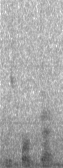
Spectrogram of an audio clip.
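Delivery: low, very soft, heavy; hushed, low, grave; grim hush. Acted. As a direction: say it quietly, the death sinking in. Reporting the man's death.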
